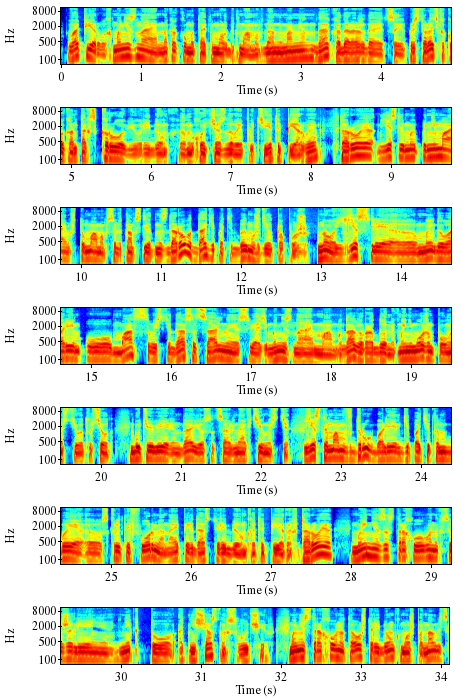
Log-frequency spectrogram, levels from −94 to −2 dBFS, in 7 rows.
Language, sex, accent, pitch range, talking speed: Russian, male, native, 95-115 Hz, 190 wpm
